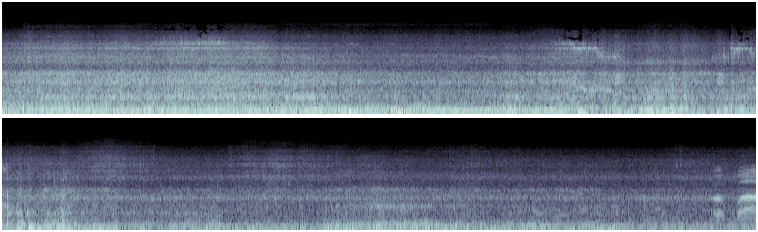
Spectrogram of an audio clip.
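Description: Outboard motor of a small fibreglass boat running under way, with a steady low hum that stops about six seconds in; after that the sound drops to a softer rumble of water and wind.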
